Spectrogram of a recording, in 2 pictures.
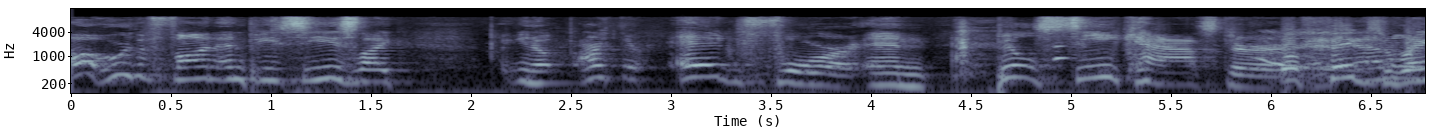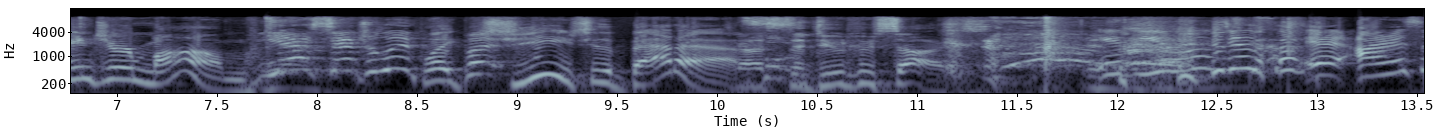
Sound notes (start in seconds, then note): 11.2 laughing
